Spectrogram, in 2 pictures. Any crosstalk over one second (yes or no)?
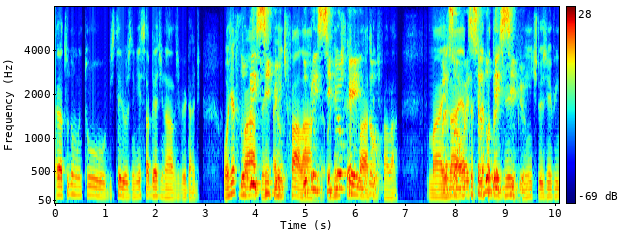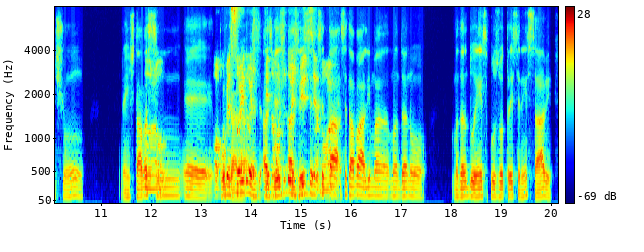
yes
